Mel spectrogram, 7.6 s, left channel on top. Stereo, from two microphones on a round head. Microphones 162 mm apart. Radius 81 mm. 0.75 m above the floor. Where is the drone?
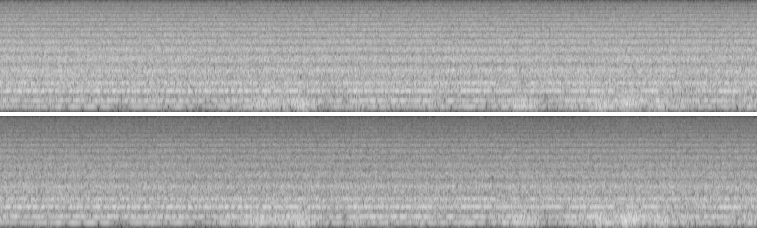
55° left (ahead or behind).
